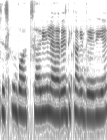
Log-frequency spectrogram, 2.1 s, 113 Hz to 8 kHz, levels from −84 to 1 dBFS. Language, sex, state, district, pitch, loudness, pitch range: Hindi, female, Bihar, Saharsa, 255 Hz, -27 LUFS, 240-260 Hz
